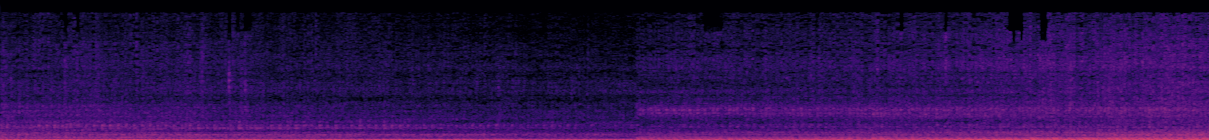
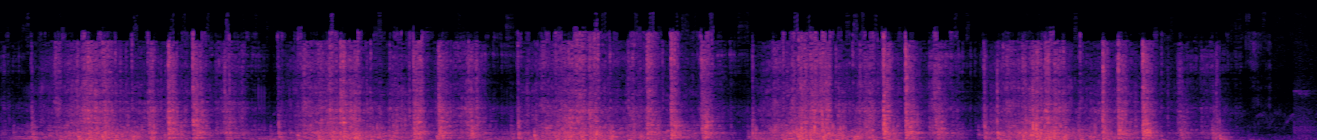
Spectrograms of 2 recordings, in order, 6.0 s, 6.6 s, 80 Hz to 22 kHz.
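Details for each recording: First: 1988 Alco push mower, Briggs and Stratton auto-choke engine, after a non-start repair (diaphragm, a common issue), mowing cut-and-drop with the old blunt blade: steady buzzing single-cylinder beat that shifts slightly under grass load and runs cleanly; normal running. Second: 1988 Briggs & Stratton push mower with auto choke and no primer, fresh fuel in a dirty, sediment-laden tank: repeated rope pulls spin it but it never fires; lack of spark suspected, unconfirmed. No-start when pull-starting.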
